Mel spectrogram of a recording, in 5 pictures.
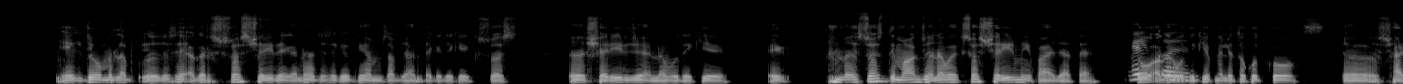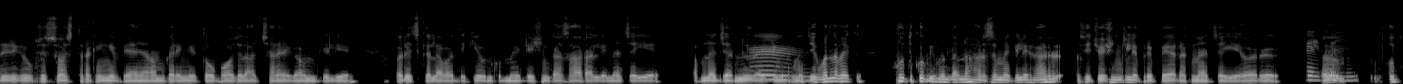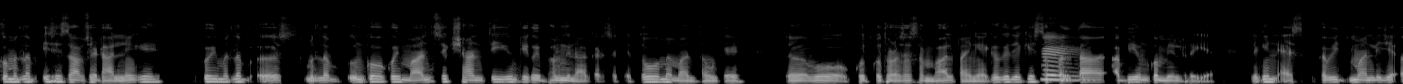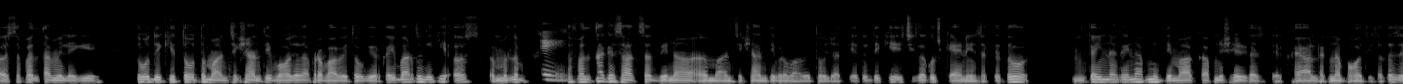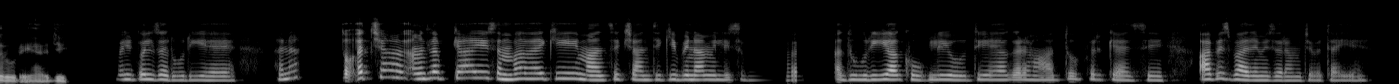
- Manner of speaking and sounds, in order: throat clearing; in English: "मेडिटेशन"; in English: "जर्नल राइटिंग"; in English: "सिचुएशन"; in English: "प्रिपेयर"
- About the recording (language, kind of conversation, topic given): Hindi, podcast, क्या मानसिक शांति सफलता का एक अहम हिस्सा है?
